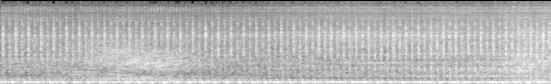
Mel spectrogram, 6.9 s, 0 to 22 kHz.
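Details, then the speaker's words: Ford Mustang 2.3, knock began after a bang when accelerating from 120 km/h coasting; owner blames unqualified tune: sharp regular knock about three times a second, broken piston hammering in the bore. "Короче говоря мусор какой-то стук появился просто буквально ехал всё что-то стучит"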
